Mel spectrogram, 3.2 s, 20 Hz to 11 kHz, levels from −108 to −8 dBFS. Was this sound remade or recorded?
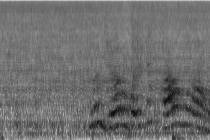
remade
